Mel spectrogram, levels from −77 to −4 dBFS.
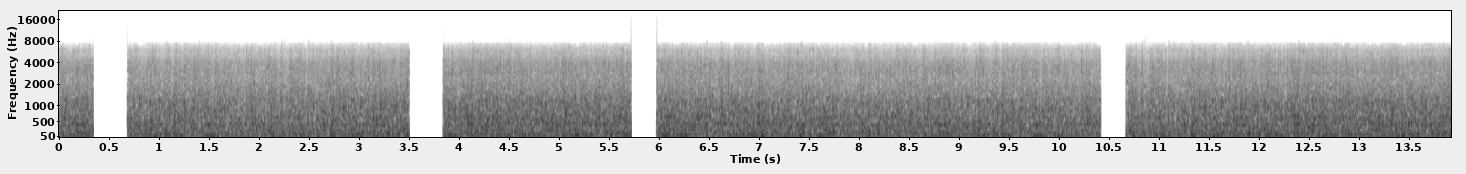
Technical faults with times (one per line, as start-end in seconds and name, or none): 0.34-0.68 block of digital silence
1.68 damaged data in a compressed stream
3.50-3.84 block of digital silence
5.72-5.97 block of digital silence
10.41-10.67 block of digital silence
